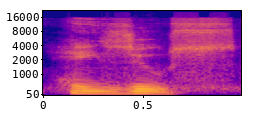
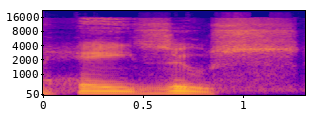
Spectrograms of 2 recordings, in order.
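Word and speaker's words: Jesús: him a Greek name, Hay Zeus, as our Spanish-speaking brothers and sisters call him. They call him Hay Zeus.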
